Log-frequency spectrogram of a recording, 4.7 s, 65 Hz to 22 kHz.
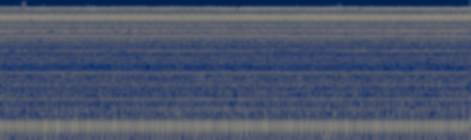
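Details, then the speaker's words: Carrier inverter AC compressor driven by its PCB in a bench test, speed ramping from about 125 to 180 Hz at roughly 143 V: a smooth low hum with a steady high whine, no knocking or surging. Normal operation. "இப்போ speed increase ஆகுது. இப்போ speed increase ஆக ஆரம்பிச்சிச்சு."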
